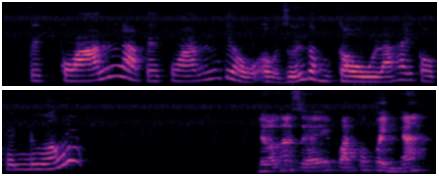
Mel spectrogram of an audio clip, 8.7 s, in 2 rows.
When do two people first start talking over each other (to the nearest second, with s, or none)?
none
